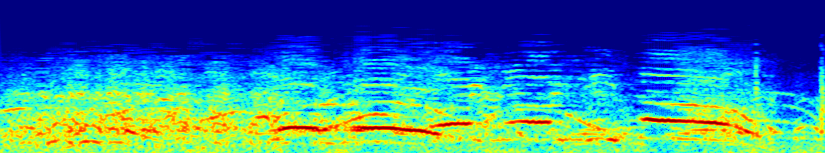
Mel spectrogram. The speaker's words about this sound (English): I hear an obscure crowd.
